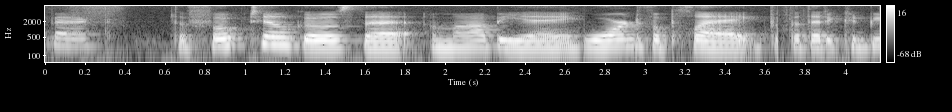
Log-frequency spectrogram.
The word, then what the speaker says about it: Amabie: It's actually pronounced Amabie.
